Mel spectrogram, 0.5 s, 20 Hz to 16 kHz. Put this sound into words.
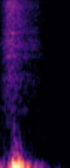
Sound effects > Other
Generic low "whoosh" effect generated by blowing air in mouth and cheeks only, no lungs and diaphragm involved. Recorded with Zoom H2.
